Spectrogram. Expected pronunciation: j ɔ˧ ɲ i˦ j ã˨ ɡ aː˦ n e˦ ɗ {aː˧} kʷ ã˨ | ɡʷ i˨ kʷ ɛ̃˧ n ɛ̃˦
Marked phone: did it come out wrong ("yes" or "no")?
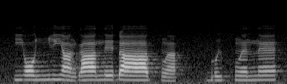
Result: yes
